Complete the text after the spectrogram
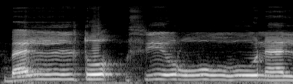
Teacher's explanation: بل تؤثرون تا کو ہمزے سے ملائیں گے، واو سے نہیں ملائیں گے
